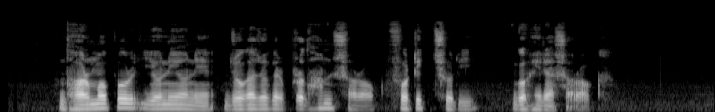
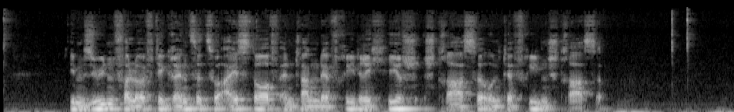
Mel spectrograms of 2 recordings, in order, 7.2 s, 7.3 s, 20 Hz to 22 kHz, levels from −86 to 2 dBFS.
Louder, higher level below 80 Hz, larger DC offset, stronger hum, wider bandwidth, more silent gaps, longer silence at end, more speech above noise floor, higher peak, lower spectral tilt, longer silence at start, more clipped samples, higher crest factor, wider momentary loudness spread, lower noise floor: second, -24 LUFS vs -21 LUFS; second, -60 dBFS vs -44 dBFS; neither; neither; second, 10.5 kHz vs 15 kHz; neither; first, 1.3 s vs 0 s; first, 44 dB vs 24 dB; about the same, -2 dBFS vs -4 dBFS; about the same, -6 dB/octave vs -6 dB/octave; first, 0.6 s vs 0.05 s; neither; about the same, 22 dB vs 18 dB; about the same, 15 LU vs 14 LU; first, -68 dBFS vs -43 dBFS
